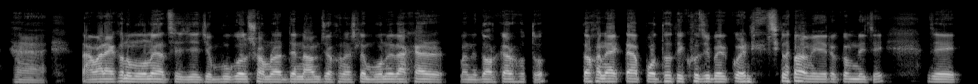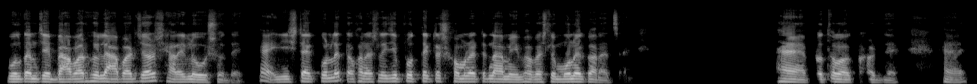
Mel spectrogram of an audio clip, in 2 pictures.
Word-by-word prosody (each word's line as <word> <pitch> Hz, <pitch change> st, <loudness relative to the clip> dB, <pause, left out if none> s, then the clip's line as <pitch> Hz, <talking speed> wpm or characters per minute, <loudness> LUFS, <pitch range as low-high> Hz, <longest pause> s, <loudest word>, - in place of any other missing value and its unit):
হ্যাঁ। 105 Hz, -3 st, -6 dB, 0.4 s
তো -, -, -30 dB
আমার 125 Hz, +2 st, +4 dB
এখনো 140 Hz, 0 st, +1 dB
মনে 125 Hz, +1 st, +5 dB
আছে 115 Hz, +3 st, -5 dB
যে, 115 Hz, -, 0 dB
যে 120 Hz, -, -1 dB
মুঘল 125 Hz, 0 st, +2 dB
সম্রাটদের 120 Hz, -1 st, +2 dB
নাম 115 Hz, -, +2 dB
যখন 125 Hz, 0 st, -2 dB
আসলে 115 Hz, -, 0 dB
মনে 125 Hz, +1 st, +2 dB
রাখার 125 Hz, 0 st, +2 dB, 0.3 s
মানে 115 Hz, -1 st, -4 dB
দরকার 120 Hz, +2 st, +1 dB
হতো, 125 Hz, -, -8 dB, 0.5 s
তখন 135 Hz, +1 st, +3 dB
একটা 135 Hz, +1 st, +1 dB, 0.2 s
পদ্ধতি 140 Hz, +2 st, +1 dB
খুঁজে 140 Hz, -2 st, +1 dB
বের 130 Hz, -1 st, +3 dB
করে 130 Hz, -3 st, +4 dB
নিয়েছিলাম 155 Hz, +4 st, -1 dB
আমি 125 Hz, -1 st, 0 dB
এরকম 120 Hz, +1 st, -3 dB
নিজেই 120 Hz, +3 st, -5 dB, 0.5 s
যে 120 Hz, -, +2 dB, 0.5 s
বলতাম 130 Hz, +1 st, +3 dB
যে, -, -, +5 dB
"বাবার 125 Hz, +2 st, +3 dB
হইলে 140 Hz, -1 st, +3 dB
আবার 130 Hz, 0 st, +1 dB
জ্বর 150 Hz, +3 st, +3 dB
সারাইলো 120 Hz, -2 st, 0 dB
ঔষুধে।" 105 Hz, -3 st, -8 dB, 0.2 s
হ্যাঁ? -, -, -2 dB
এই 115 Hz, -, -6 dB
জিনিসটা 125 Hz, +2 st, 0 dB
করলে 145 Hz, +3 st, +1 dB
তখন 140 Hz, -, -2 dB
আসলে 140 Hz, +3 st, -4 dB
এই -, -, -4 dB
যে -, -, -1 dB
প্রত্যেকটা 145 Hz, -1 st, -1 dB
সম্রাটের 130 Hz, -1 st, 0 dB
নাম 125 Hz, -, +1 dB
এভাবে 120 Hz, 0 st, -2 dB
আসলে 125 Hz, +1 st, -3 dB
মনে 130 Hz, 0 st, +5 dB
করা 105 Hz, -5 st, -3 dB
যায়। -, -, -25 dB, 1.5 s
হ্যাঁ, 125 Hz, -4 st, +3 dB
১ম 135 Hz, -, -2 dB
অক্ষর 110 Hz, -, -10 dB
দে 95 Hz, -, -11 dB, 0.5 s
হ্যাঁ। 105 Hz, -2 st, -9 dB
125 Hz, 180 wpm, -22 LUFS, 120-135 Hz, 1.5 s, মনে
